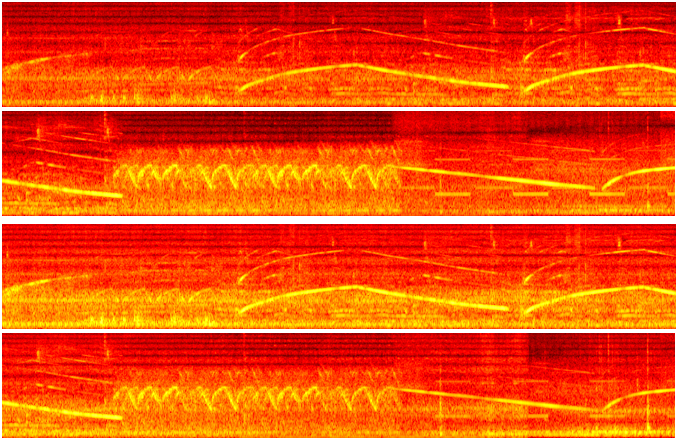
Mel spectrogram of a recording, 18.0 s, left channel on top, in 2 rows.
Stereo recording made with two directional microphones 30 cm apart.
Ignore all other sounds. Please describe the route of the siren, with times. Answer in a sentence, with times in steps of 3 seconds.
You can hear the siren on the right from 0 s, in the centre from 9 s and on the left from 12 s.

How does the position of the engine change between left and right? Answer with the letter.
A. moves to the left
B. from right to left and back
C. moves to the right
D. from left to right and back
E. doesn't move
E.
